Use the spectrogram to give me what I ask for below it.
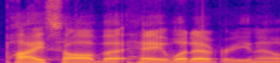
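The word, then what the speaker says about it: Piasa: here called Pasa Illinois I think they just pronounce it P saww but hey whatever you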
